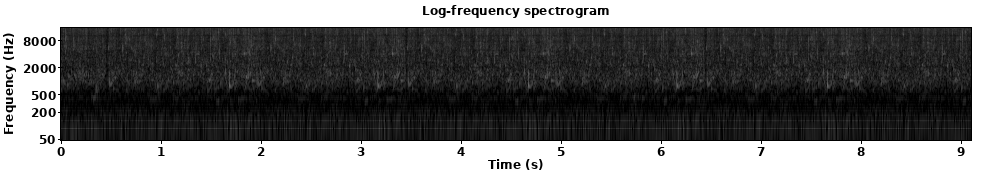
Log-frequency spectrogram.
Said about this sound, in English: Look at the stream and notice the sunlight sparkling on the water. Listen to the sound the water makes as it tumbles over the stones, the little rocks.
